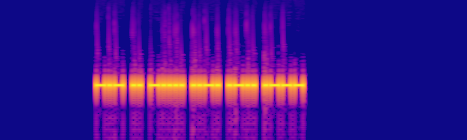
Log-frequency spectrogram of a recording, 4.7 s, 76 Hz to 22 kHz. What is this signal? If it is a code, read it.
Morse code, heard as a keyed tone, about 40 wpm, 700 Hz. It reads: KI6FLJ
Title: USA Call Signs - 6 Characters - 40wpm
